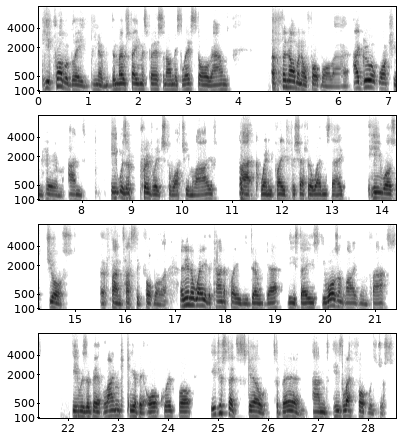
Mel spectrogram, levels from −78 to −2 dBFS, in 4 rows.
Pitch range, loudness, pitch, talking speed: 115-140 Hz, -21 LUFS, 125 Hz, 170 wpm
